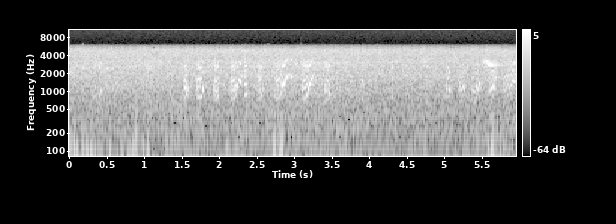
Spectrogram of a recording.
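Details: Pet guinea pig making noise indoors: bursts of short, rapid squeaks and chirps packed into quick runs, one cluster early and another near the end, over a steady hiss of background noise.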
